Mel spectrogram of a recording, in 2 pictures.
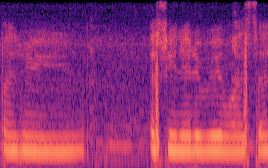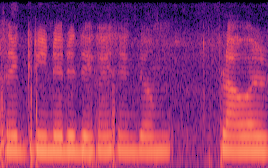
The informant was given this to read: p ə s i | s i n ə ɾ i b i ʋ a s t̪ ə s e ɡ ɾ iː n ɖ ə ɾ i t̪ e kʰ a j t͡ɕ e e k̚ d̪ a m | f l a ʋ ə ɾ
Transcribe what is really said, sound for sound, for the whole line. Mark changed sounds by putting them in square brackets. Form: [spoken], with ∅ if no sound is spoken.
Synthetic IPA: p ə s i | s i n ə ɾ i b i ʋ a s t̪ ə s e ɡ ɾ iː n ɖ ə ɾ i [d̪] e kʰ a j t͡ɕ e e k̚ d̪ [ə] m | f l a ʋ ə ɾ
